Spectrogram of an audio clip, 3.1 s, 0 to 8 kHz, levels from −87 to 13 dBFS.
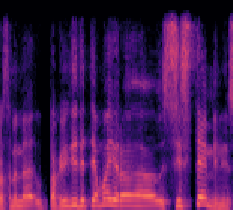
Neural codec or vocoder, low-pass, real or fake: codec, 16 kHz, 0.8 kbps, ZipCodec; 7.2 kHz; fake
